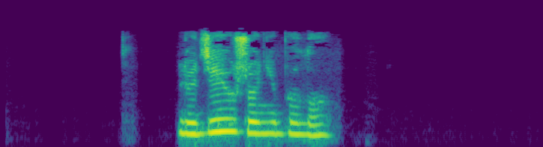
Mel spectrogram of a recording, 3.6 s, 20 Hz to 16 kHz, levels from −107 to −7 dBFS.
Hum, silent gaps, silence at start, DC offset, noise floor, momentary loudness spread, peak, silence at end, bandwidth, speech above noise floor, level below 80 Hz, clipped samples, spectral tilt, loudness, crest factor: none; none; 1.2 s; under 0.1%; under -90 dBFS; 11 LU; -2 dBFS; 1.4 s; 8.2 kHz; over 73 dB; -64 dBFS; under 0.1%; -1.5 dB/octave; -17 LUFS; 18 dB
